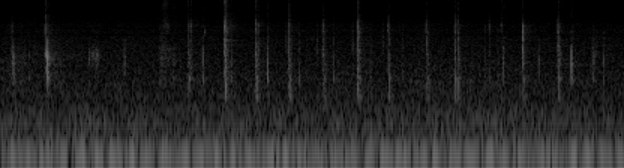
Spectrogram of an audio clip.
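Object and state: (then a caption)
Compact digital camera tapped with fingernails. Long dark-painted nails tap the metal-finish front body and lens area of a small pink Canon compact digital camera, a hollow device held upright in one hand. The result is a rapid, uneven run of crisp, bright clicks that stop dead with no ring, over a steady low hum.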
